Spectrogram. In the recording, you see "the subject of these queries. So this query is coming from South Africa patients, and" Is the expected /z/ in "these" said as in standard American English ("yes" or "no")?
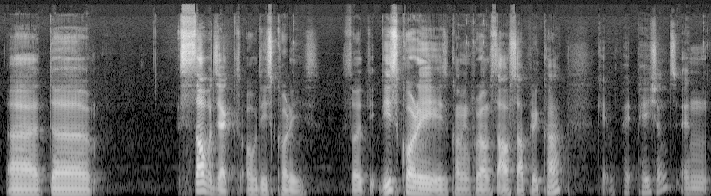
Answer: no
